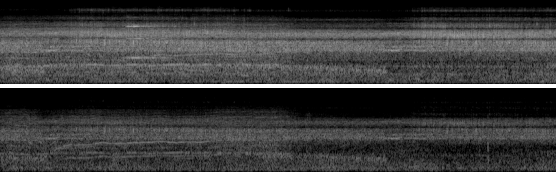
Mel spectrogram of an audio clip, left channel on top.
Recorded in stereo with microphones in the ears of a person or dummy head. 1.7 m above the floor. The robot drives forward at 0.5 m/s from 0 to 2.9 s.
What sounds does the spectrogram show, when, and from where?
0.0 s running water: 45° left (ahead or behind); by 5.6 s 50° left (ahead or behind)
